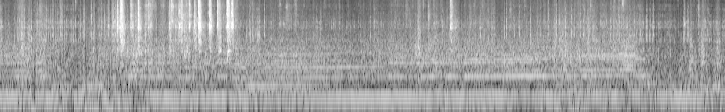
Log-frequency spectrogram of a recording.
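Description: A car engine roars loudly from inside the cabin, rising and falling in pitch.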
